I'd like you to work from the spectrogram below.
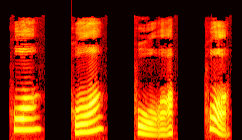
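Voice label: pō pó pǒ pò, Mandarin Chinese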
